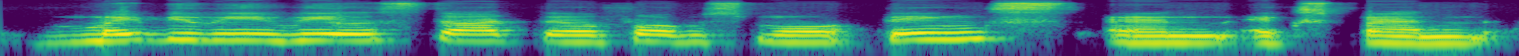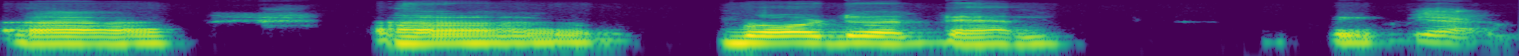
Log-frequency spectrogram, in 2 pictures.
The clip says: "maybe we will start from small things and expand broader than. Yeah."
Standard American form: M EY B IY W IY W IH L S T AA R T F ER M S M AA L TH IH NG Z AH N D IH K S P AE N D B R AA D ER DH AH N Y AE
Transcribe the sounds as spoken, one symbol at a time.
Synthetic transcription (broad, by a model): M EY B IY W IY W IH L S T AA R T F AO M S M AA L T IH NG S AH N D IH K S P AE N D B R AA D ER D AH N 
